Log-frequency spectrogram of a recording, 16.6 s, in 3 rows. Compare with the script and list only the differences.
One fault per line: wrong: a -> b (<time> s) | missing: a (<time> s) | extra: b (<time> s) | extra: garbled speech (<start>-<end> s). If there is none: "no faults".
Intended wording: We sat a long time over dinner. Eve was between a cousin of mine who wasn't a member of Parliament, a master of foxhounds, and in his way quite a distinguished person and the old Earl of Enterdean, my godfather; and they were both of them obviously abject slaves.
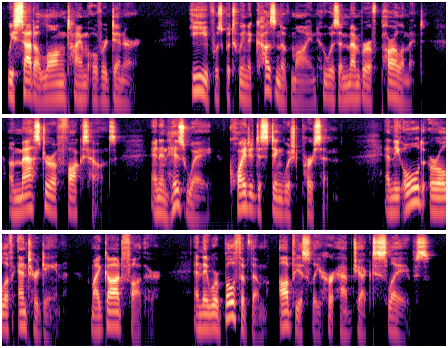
wrong: wasn't -> was (4.1 s)
extra: her (15.1 s)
